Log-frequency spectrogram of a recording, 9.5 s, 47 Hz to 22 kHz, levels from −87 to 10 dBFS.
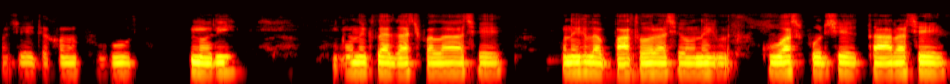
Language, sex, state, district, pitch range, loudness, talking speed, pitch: Bengali, male, West Bengal, Purulia, 110-115 Hz, -19 LUFS, 100 wpm, 115 Hz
